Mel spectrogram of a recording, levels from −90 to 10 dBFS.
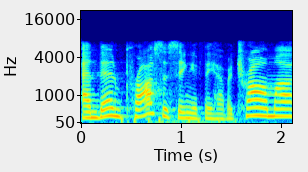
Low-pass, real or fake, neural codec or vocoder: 7.2 kHz; real; none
